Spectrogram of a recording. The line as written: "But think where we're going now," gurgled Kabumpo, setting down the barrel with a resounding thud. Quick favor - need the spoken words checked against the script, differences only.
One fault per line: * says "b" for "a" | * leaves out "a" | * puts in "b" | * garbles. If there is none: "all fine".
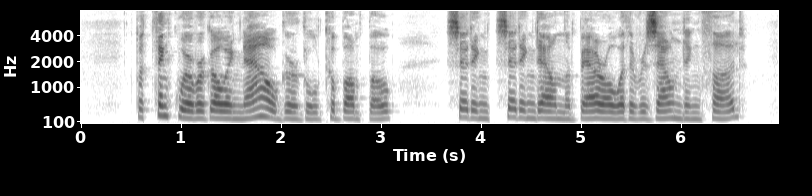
* puts in "setting"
